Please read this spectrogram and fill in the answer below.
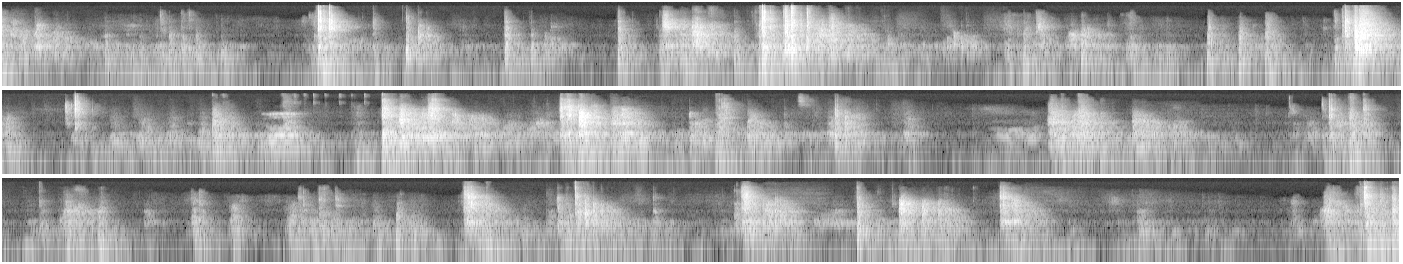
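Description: Foosball table in fast match play: irregular sharp knocks and bangs as the ball is struck by the plastic men and rods slam against the table, with the loudest hard shots about six and ten seconds in.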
